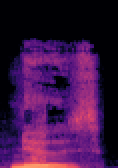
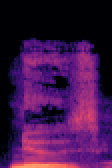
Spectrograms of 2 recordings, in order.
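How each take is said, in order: Both takes have the same delivery.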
